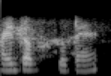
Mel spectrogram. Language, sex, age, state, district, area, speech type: Tamil, female, 18-30, Tamil Nadu, Madurai, urban, conversation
